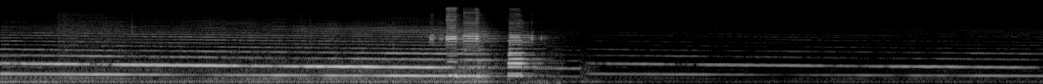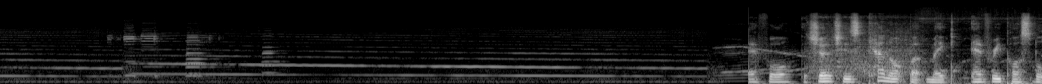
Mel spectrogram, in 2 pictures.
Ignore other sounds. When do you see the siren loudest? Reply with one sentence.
The volume of the siren peaks at 4 seconds.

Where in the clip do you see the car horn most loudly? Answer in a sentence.
The volume of the car horn peaks at 5 seconds.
